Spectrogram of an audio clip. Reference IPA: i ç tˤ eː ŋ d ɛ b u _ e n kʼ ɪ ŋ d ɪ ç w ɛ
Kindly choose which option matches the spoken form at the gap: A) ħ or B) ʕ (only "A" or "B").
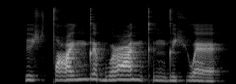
B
